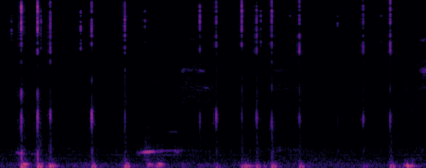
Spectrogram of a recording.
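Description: Faint, irregular clicks and soft taps of a stylus on a tablet as handwriting is written out stroke by stroke, several a second.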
